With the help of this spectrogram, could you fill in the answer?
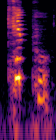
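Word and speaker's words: calf: 우리 이렇게 발음되는 거 알고 계시는 거 뭐 있으세요? 케프.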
